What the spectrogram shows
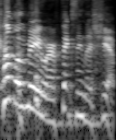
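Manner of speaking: very loud, high-pitched yell in a put-on voice. Voicing a character ordering the cannibals to follow him: yelling as a character. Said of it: "he yells".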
